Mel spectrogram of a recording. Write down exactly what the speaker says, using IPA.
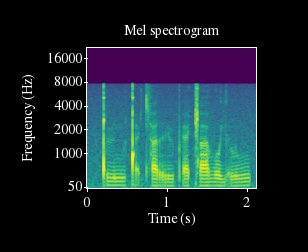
ǃʉ ɲuǃæ̰cʰarʉ pʼæǁa vojə̰lu

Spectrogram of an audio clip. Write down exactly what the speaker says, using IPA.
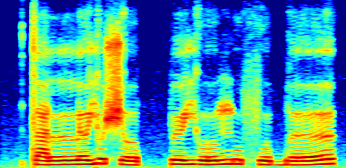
talːəjʊ ʃɤpːø jʊːŋu fʊ bəː

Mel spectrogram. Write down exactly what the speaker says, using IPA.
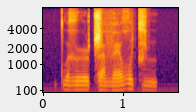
tʷaɣə˞ ʈ͡ʂavæʁʷɘ t͡ɕɯ

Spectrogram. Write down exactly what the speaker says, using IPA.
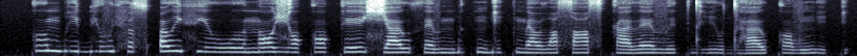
kʊmbi bʲʊvfʲʊsˤ ʔʊi̯fʲeu̯ wʊ nɔʑɔkɔ ke ɕau̯θɛvmbɪk ŋɡikmɛu̯ðˤisˤ asˤkaðɛ vɪkdʱiu̯ dʱau̯kɔvŋik

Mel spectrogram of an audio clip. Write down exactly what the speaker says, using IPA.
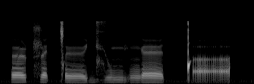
əːʈ͡ʂɛǀɘː d͡ʑumʲɘŋɛːt ǃa̰

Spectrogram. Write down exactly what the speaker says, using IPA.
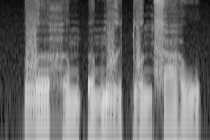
vəː˧ hə˨˩˦mʔə˨˩˦mvɨ˨˩t̚ və˨˩ŋsa˨˩˦w

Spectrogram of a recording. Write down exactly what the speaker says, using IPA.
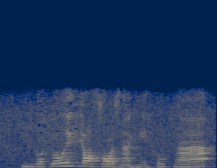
ɲoɗoe̯ vʲɵe̯zˤo zãvʲẽhu ɡã

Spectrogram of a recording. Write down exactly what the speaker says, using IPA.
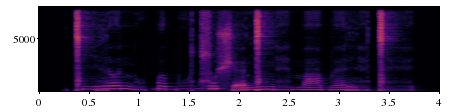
ǀi˧rə˥ nṳ˩˧ɓə˧bṳ˥d͡zṵ˥ʃ ɾɛ̰˩ŋ͡ǀĩ˧ ɾe̤˩˧ ma˩˧bɛ˩˧re̤˩ ǀe̤˩

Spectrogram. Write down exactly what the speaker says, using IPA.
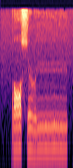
ɾɔsyɭ yː

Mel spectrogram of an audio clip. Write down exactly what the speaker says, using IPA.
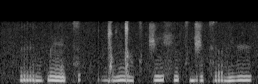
rʲo̤ɓẽt͡s | ɡ͡ǀoŋ͡ǀa̤t͡st͡ʃi xĩt͡sd͡ʒit͡srə̤jy

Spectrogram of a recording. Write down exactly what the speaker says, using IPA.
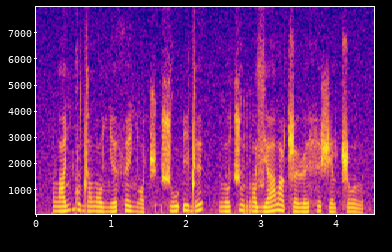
lˠaʎɡʊdilˠo ʎɪθeʎɔt͡ʃ | ɕuʔidɪ | lʊt͡ɕurɔ zʲalˠaʈ͡ʂɛ ɭɪhɪʃel ʈ͡ʂʊl

